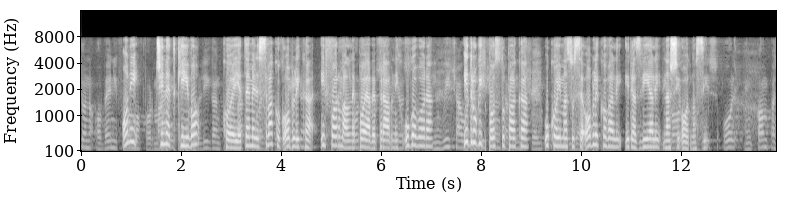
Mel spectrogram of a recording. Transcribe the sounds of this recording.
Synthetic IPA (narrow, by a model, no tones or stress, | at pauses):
o̞nit͡ʃinet̪kiːʋo̞kʰo̞jeje̞t̪e̞me̞ʎsʋako̞ɡo̞bliːka̰ifo̞ɾmalˠne̞po̞jaʋe̞pɾaːʋnixuɡo̞ʋo̞ɾaid̪ɾuɡixpo̞st̪upakauko̞jimasuse̞ʔo̞bliko̞ʋaliiɾazʋijalinaʃiʔo̞d̪no̞si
